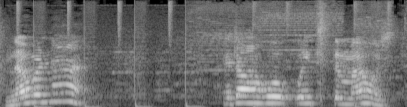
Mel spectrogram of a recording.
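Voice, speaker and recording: A man's voice: high voice, takes it slowly, darkish tone. A man hosting a challenge vlog with casual, goading banter. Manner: cocky, goading. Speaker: host of an eating challenge video. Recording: echoey room with music.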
